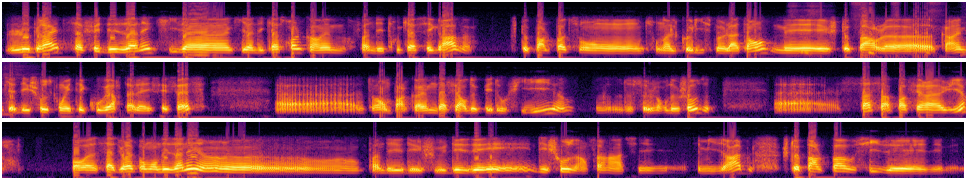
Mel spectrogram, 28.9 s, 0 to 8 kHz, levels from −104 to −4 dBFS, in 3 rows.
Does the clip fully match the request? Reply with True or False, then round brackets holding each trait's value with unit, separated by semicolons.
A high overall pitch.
True (360 Hz)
